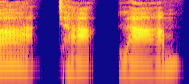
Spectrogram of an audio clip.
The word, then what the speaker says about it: ฉลาม: เสียง ว่า ถ้า ถนน ฉลาม ออก เสียง ว่า ฉาก หลาม ขนุน ออก เสียง ว่า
